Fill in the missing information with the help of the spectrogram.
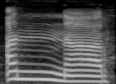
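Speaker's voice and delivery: अन्नार said slowly with a long doubled n; slow careful pronunciation. Shown as a demonstration. Teacher slowly modelling अन्नार for students. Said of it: "अल नार नहीं होगा".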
